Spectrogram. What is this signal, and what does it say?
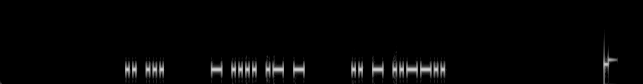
Morse code, heard as a keyed tone, about 36 wpm, 700 Hz. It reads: IS THAT IT?
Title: 2x Word-Spacing - Sentences from Top 100 Words - 35wpm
